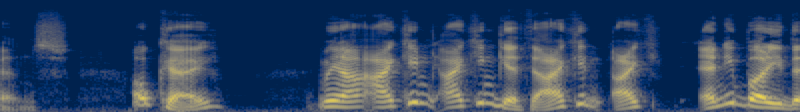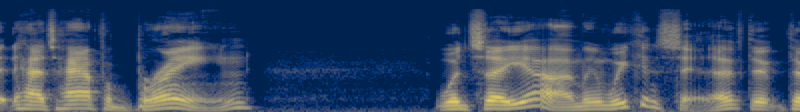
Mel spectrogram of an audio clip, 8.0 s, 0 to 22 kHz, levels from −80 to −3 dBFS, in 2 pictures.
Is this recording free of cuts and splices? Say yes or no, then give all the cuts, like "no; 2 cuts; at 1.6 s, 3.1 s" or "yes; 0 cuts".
yes; 0 cuts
